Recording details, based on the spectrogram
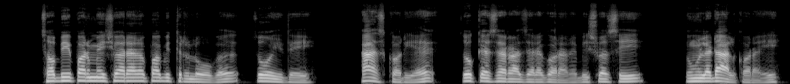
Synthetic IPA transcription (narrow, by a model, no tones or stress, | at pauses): sɔbipɐɾmeːʃwəɾaɾɛpɐʋɪt̪ɾəloːɡt͡soːid̪eːi | kʰaːskɔɾiɛ | d͡zoːkɛːs̬aɾaːd͡zaɾɛɡʱɔɾaɾɛbɪʃwaːsi | t̪ʊmulɛɖaːlkɔɾa̰ːi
